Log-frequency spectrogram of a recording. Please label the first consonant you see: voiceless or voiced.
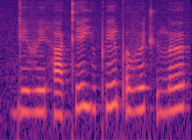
voiced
